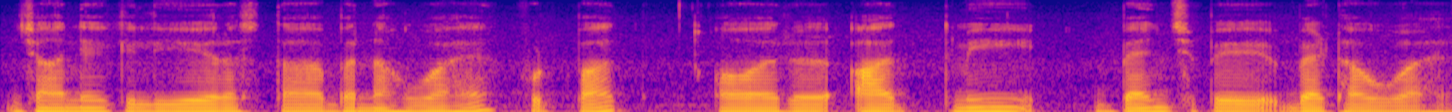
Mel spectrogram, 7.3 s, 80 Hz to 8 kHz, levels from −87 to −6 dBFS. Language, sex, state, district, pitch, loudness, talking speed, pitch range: Hindi, male, Rajasthan, Jaipur, 95 Hz, -21 LUFS, 125 wpm, 95-100 Hz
